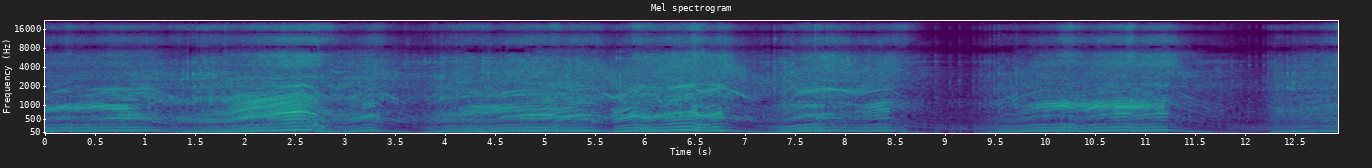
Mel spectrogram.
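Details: Husqvarna 128LD string trimmer, two-stroke on 2-cycle mix, after carburetor replacement and tune-up (plug, fuel and air filters; formerly barely ran, only on choke), cutting grass: screams up cleanly and drops back as it bites, no bogging; healthy under load.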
